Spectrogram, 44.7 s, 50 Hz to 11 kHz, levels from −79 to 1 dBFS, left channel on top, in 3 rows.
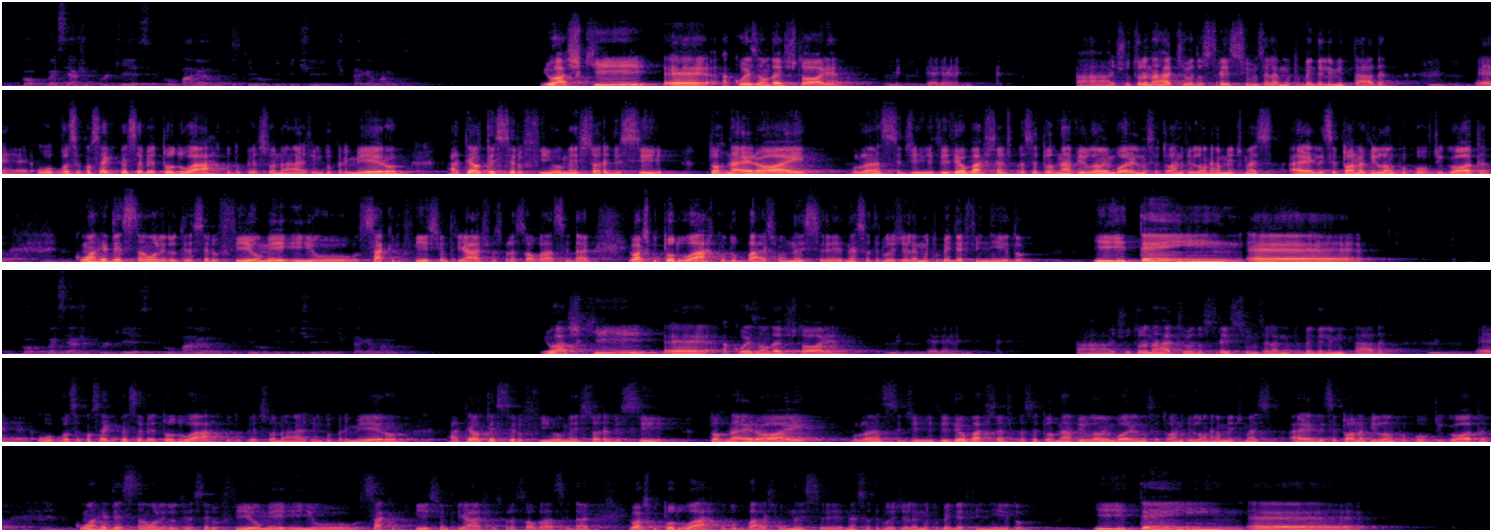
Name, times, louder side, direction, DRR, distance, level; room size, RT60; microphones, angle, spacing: voice 1, 0.2-4.1 8.8-9.3 14.2-14.7 23.3-23.6 30.2-30.6 40.3-40.6, equal, 15° left, 1 dB, 2.0 m, -45 dB
voice 2, 5.4-8.4 9.3-9.6 10.8-13.9 14.7-21.5 22.0-23.0 23.4-30.2 30.6-40.0 40.7-43.4, left 4 dB, 50° left, 12 dB, 0.5 m, -26 dB
16.5 x 7.3 x 7.9 m, 1.3 s
head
